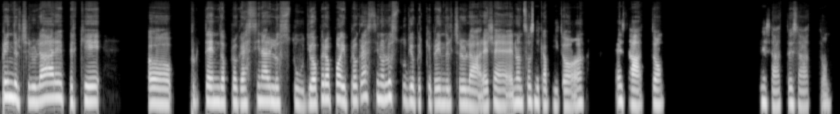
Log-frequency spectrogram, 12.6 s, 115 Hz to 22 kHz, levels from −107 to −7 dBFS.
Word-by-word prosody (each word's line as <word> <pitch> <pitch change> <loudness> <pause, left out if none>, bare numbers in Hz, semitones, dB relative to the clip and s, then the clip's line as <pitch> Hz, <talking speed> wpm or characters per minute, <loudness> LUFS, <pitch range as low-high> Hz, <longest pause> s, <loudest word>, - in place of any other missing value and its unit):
prendo 255 -1 +6
il 225 - +3
cellulare 225 +4 +3
perché, 205 -1 +1 0.7
ehm, 190 -1 +3 0.3
pr 205 0 -9
tendo 200 -1 +3
a 195 - 0
procrastinare 195 +2 0
lo 195 -1 +3
studio, 190 -1 -1
però 230 +2 +3
poi, 225 -2 +4
procrastino 235 +3 -1
lo 230 +3 +3
studio 210 -4 -3
perché 195 +1 -6
prendo 185 0 -1
il 185 - -6
cellulare, 175 -3 -1
cioè, 180 -3 -1
non 195 0 +1
so 205 - -3
se 200 - -1
hai 195 - +1
capito, 175 -2 -3
eh. 195 - 0 0.5
Esatto. 185 -2 +2 1.4
Esatto, 185 -1 -4
esatto. 165 - -7
195 Hz, 145 wpm, -24 LUFS, 185-210 Hz, 1.4 s, prendo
